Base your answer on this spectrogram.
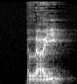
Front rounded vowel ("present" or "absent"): absent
